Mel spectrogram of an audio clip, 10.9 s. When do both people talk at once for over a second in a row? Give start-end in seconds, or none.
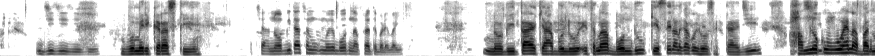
none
